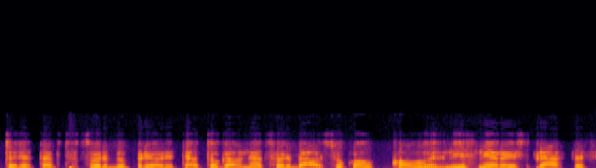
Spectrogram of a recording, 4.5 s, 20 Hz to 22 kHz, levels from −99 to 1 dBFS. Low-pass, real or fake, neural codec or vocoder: 7.2 kHz; real; none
